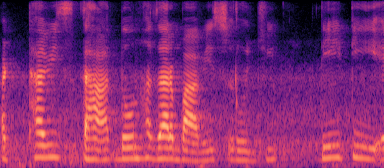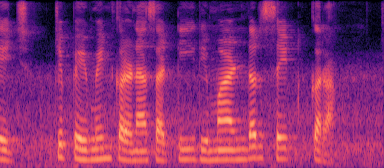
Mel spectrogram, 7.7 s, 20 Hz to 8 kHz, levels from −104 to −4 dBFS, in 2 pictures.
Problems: constant background noise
